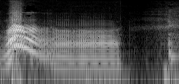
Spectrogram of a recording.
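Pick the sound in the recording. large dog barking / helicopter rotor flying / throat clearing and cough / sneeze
large dog barking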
